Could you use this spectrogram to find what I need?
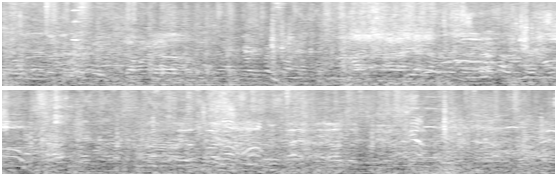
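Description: Fighting game punches, blasts and whooshes crack sharply again and again.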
